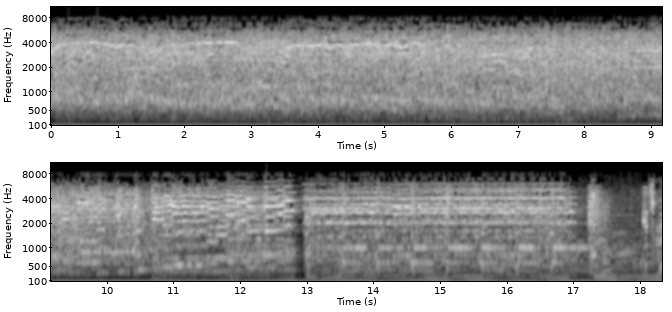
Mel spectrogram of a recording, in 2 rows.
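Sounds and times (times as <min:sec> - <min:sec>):
whoops from a crowd: 0:00.0 - 0:10.3
large crowd cheering: 0:00.0 - 0:18.3.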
